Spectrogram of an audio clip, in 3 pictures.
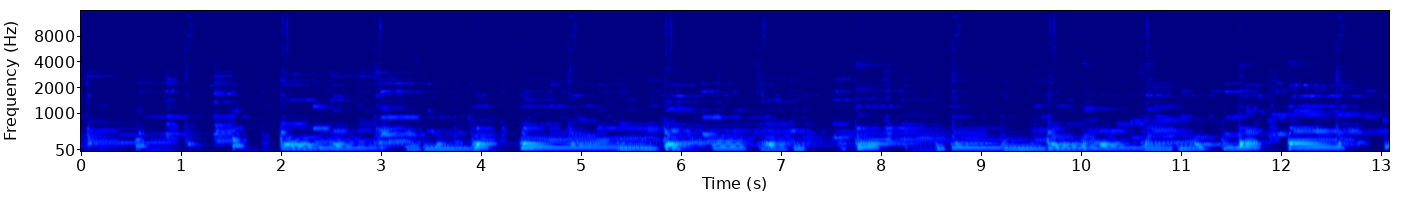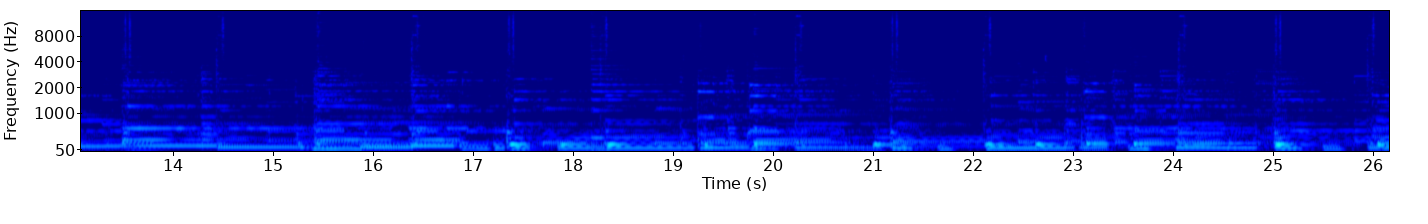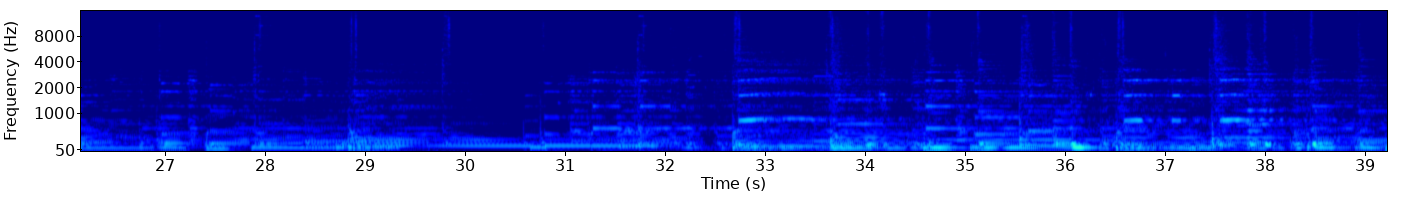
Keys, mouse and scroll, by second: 0.9 ctrl+click, 3.7 click, 4.1-5.4 typing, 7.5 click, 8.6 ctrl+click, 10.6 click, 11.0-12.3 typing, 13.5-14.2 scroll down 6, 14.6-14.9 right drag, 15.2 right click, 15.7 right click, 16.7-17.1 scroll down 2, 17.4-17.7 right drag, 21.4 click, 23.4 scroll down 2, 23.7-24.3 right drag, 24.5 scroll down 1, 27.5 click, 29.4 middle click, 29.4 scroll down 2, 29.6 right click, 31.4 click, 31.8 1, 32.3 0, 33.9-34.4 scroll up 4, 34.6 click, 35.0-35.8 scroll up 6, 37.4 click.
